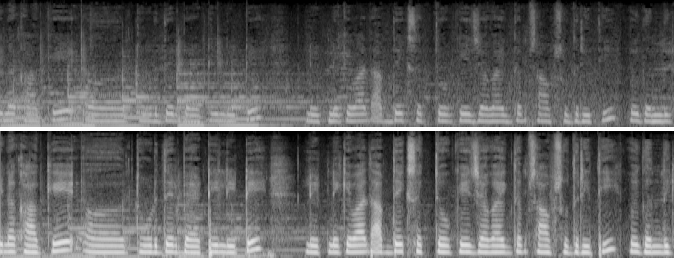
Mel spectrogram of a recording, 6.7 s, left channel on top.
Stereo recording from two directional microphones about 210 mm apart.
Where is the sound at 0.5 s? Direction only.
40° right (ahead or behind).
